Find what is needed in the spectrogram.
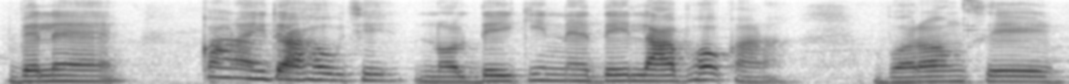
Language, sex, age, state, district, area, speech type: Odia, female, 60+, Odisha, Bargarh, rural, spontaneous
